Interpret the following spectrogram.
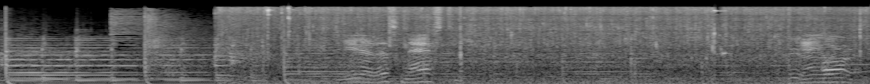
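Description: Guitar background music that cuts off about one and a half seconds in, giving way to a steady outdoor hiss with a brief voice.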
